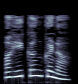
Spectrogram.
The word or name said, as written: ಅಹಿಕಂಕಣ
